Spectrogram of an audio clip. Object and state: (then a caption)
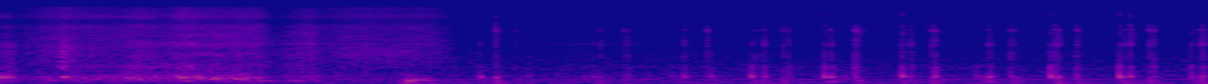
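Hardcover book. Fingertips and nails tap quickly on the spine of a hardcover book printed "NEW YORK", standing upright. A dense, scratchy rustle fills the first two seconds, then gives way to a fast, uneven run of short, dry, crisp taps with a bright click.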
